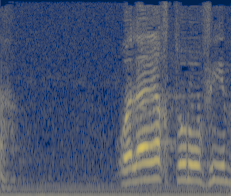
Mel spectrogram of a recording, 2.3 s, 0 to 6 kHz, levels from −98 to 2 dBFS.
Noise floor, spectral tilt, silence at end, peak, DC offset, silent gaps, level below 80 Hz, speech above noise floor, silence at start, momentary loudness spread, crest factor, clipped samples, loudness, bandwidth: -55 dBFS; -5 dB/octave; 0 s; -10 dBFS; 0.3%; none; -62 dBFS; 28 dB; 0 s; 8 LU; 20 dB; under 0.1%; -27 LUFS; 6 kHz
